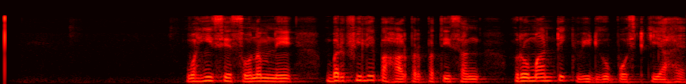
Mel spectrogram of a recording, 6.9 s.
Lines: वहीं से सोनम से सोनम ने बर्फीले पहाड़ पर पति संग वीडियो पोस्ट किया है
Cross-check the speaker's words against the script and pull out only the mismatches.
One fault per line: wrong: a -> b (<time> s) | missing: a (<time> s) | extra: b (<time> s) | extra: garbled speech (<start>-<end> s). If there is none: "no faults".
missing: से सोनम (2.7 s)
extra: रोमांटिक (5.2 s)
